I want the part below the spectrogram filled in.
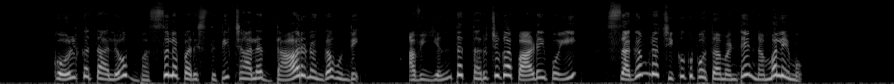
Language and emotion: Telugu, disgusted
